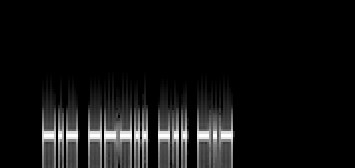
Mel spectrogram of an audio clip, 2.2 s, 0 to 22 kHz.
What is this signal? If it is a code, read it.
Morse code, heard as a keyed tone, about 50 wpm, 700 Hz. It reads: K8DK
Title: Easy Call Signs Repeated 3x - 50wpm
